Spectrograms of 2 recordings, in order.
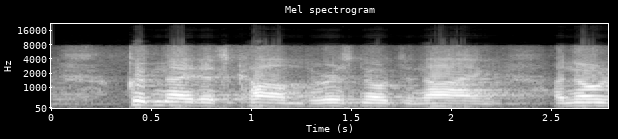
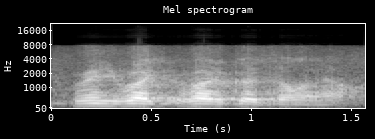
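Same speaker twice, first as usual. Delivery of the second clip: ordinary delivery, nothing marked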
